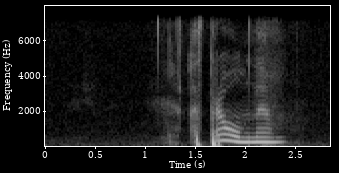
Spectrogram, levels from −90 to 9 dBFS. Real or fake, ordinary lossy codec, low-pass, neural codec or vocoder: real; none; 7.2 kHz; none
